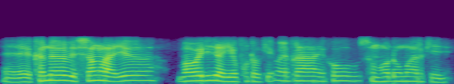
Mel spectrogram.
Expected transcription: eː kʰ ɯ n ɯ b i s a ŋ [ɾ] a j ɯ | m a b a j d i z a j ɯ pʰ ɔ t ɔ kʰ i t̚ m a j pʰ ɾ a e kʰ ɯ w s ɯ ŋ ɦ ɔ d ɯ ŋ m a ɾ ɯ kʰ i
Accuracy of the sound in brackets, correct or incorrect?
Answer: incorrect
